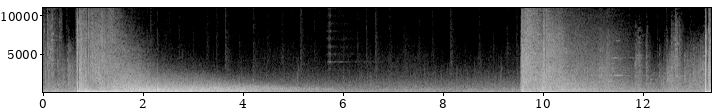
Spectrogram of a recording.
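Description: Heavy guns fire in a deep booming salvo that rumbles away slowly.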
